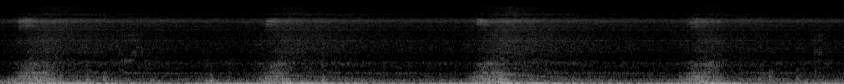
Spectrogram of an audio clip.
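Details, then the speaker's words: Opel Corsa C, 1.0 Ecotec three-cylinder with timing chain: revving up from low rpm is uneven and surging about every two seconds with a labouring beat; worse when driving at low revs; engine damage suspected. "Das hört man jetzt schon, wenn er von unten rauskommt. Das ist nicht gesund eigentlich."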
